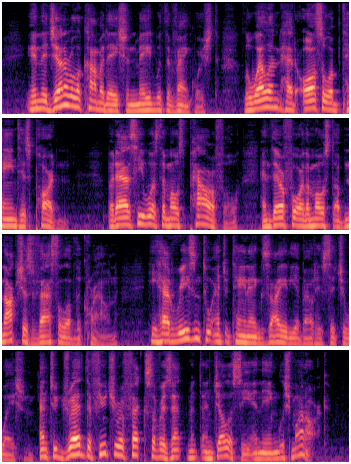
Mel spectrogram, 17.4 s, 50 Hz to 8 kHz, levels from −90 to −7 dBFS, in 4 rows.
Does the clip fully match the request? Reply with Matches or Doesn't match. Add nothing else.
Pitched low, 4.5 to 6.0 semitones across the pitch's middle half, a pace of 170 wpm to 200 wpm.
Matches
